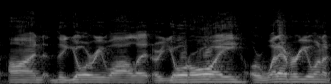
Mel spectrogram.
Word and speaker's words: Yoroi: the YORI wallet or YOROI or whatever you want to call it. I know how it's pronounced, but I call it YORI because it's just easier for those of you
